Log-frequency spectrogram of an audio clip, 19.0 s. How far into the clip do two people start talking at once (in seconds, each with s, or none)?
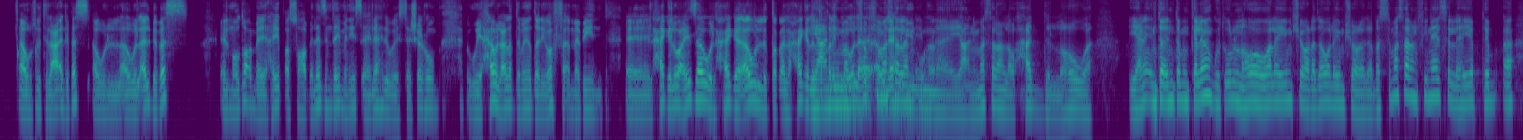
10.1 s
